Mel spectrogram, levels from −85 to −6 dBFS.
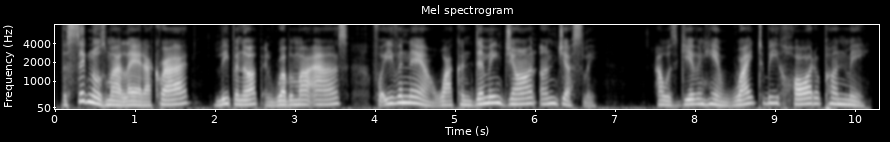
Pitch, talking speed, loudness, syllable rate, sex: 170 Hz, 170 wpm, -19 LUFS, 4.5 syllables/s, female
